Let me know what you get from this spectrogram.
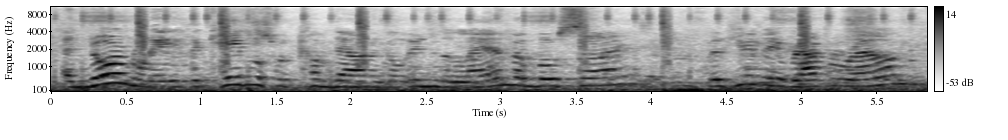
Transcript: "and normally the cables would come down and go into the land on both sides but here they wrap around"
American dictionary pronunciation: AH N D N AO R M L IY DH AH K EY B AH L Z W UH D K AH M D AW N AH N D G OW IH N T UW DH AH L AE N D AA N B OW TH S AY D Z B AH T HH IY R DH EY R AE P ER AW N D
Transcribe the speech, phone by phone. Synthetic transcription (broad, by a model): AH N N AO R M L IY DH AH K EY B L Z W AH D K AH M D AW N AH N G OW IH N T UW DH AH L AE N D N B OW TH S AY D Z B AH T HH IY R DH EY R AE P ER AW N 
